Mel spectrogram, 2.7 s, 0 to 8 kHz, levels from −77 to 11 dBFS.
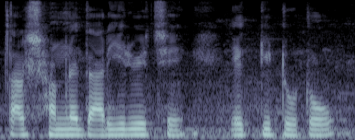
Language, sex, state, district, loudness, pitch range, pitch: Bengali, male, West Bengal, Cooch Behar, -15 LUFS, 115-120 Hz, 120 Hz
